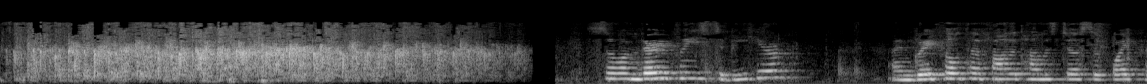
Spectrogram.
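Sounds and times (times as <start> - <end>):
audience applause welcoming a speaker at an evening lecture on classical theism: 0.0 - 5.4
speech: 6.0 - 8.0, 8.9 - 11.4.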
